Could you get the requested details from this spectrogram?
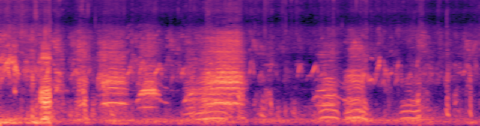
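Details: Countryside farm geese, adults and goslings, eating fresh grass near a pond; a series of harmonic honks in bursts about every second, rising and falling in loudness, several birds calling.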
